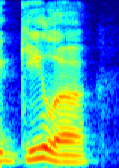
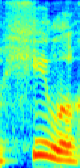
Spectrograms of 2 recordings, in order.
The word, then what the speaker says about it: Gila: Instead of Gila, because they say Gila. And then they, no, it's with a soft G. It's a Gila Hooligans.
